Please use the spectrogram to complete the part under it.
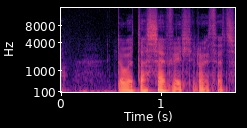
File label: "sefyll", welsh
